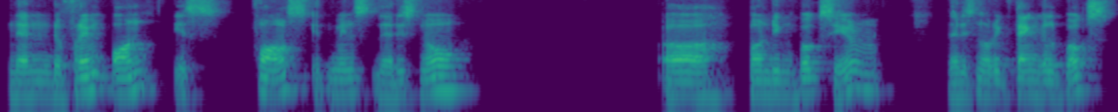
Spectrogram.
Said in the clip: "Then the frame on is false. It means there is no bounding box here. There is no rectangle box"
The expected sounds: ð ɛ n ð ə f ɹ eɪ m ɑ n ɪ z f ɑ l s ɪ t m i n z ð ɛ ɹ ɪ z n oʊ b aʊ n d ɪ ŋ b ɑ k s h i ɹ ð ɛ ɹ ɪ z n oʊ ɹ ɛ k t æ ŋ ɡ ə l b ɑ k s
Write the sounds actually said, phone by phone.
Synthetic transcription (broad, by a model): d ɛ n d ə f ɹ eɪ m ɑ n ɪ s f ɑ l s ɪ t m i n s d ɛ ɹ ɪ s n oʊ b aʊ n d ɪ ŋ b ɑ k s h i ɹ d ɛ ɹ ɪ s n oʊ ɹ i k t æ ŋ ɡ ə l b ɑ k s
